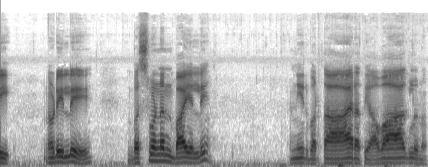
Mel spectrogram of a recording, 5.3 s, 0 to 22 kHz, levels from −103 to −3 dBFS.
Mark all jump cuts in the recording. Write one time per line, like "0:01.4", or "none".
none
